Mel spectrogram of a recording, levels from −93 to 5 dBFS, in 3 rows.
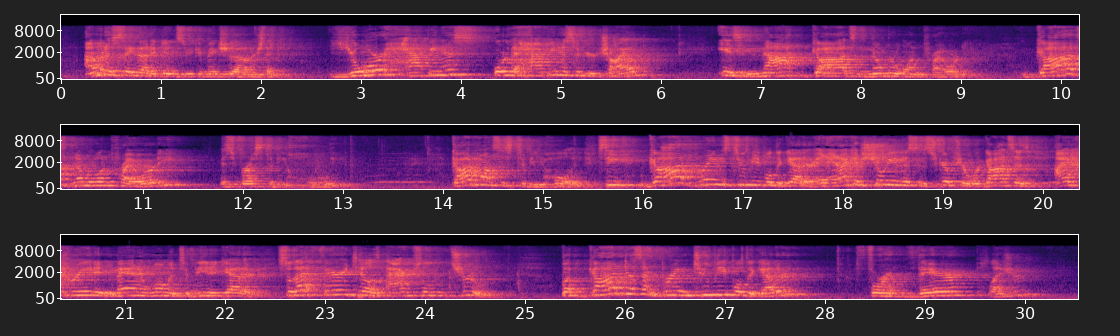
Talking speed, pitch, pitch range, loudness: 170 wpm, 225 Hz, 180-260 Hz, -16 LUFS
